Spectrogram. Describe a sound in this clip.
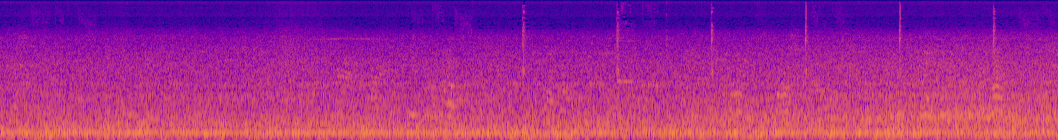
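A bus engine idles with a steady low hum.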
